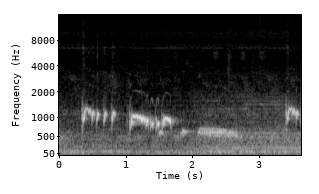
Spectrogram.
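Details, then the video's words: Zebra dove, loud and melodious, used as a lure for others of its kind. Short stuttered notes lead into a warbling trill, then a softer, lower coo fades out before another burst of notes begins. "Suara Besar Merdu ampuh untuk pancingan burung perkutut"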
